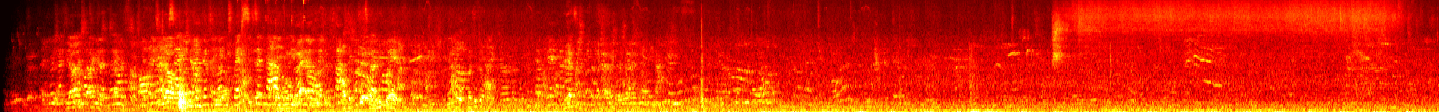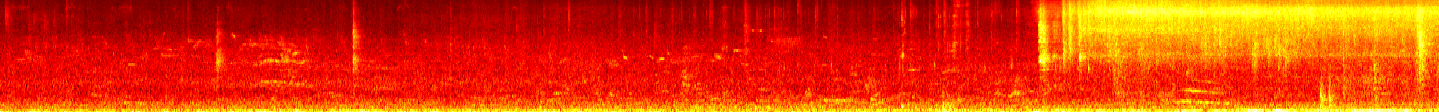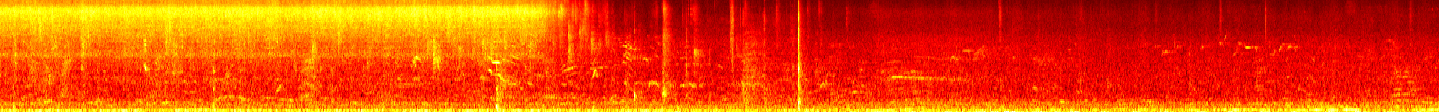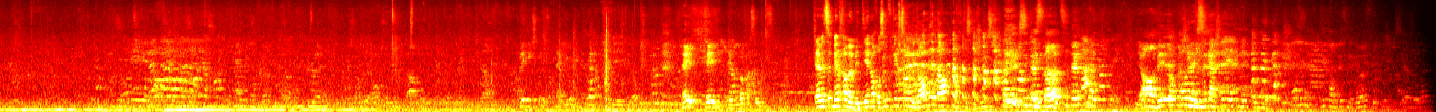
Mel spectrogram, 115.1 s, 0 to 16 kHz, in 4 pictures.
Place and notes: Duschen im Marzilibad, Aare 16 Grad, da ist die Dusche geradezu warm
